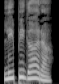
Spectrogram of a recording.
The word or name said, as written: ಲಿಪಿಕರ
